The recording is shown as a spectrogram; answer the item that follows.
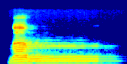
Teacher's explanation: Jadi hanya mengganti nun menjadi mim ya. Dirapatkan bibirnya, tidak ditekan, tidak juga ada jarak. Jarak seperti ada selembar kertas gitu ya. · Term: iklab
